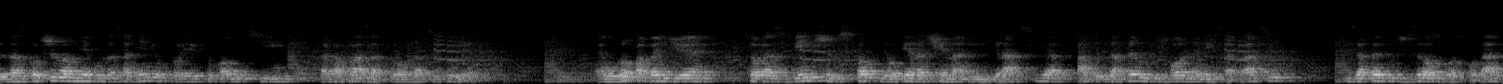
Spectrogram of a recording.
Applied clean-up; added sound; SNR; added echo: none; Brass instrument; 19 dB; reverberation time 0.9 s.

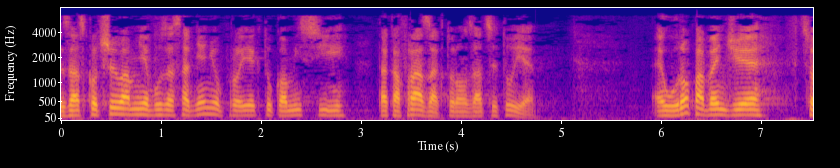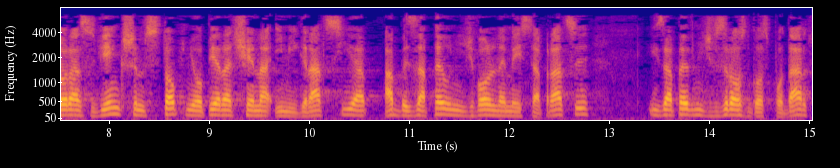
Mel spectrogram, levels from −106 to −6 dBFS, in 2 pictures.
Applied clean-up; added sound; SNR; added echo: none; none; none; none.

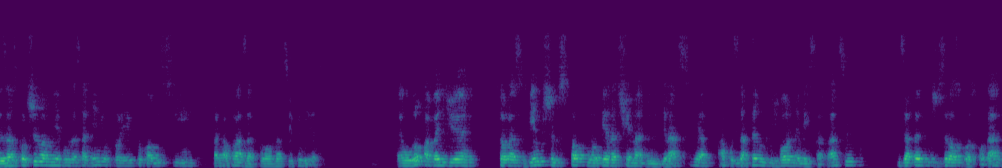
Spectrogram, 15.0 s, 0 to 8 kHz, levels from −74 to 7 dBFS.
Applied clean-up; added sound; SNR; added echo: neural mask model DeepFilterNet 3.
